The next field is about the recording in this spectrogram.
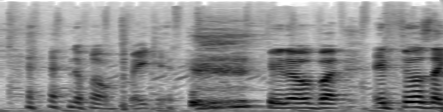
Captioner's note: laughs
